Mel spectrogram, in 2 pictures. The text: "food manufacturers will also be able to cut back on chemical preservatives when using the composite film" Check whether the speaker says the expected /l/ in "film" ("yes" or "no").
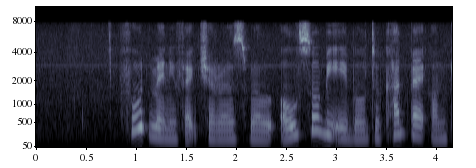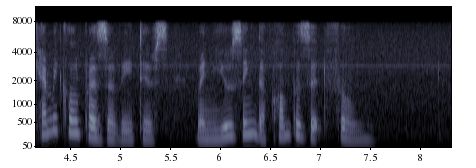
yes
